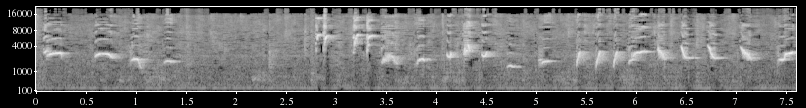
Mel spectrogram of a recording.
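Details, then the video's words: Greater green leafbird kept in a cage in Indramayu, Indonesia, pouring out a song of mixed imitated phrases: whistled slurs and sharp high notes, then a quick rhythmic run of falling whistles about three per second. "Burung cucak ijo isian mantap!!!"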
